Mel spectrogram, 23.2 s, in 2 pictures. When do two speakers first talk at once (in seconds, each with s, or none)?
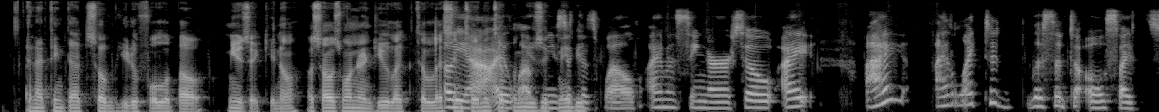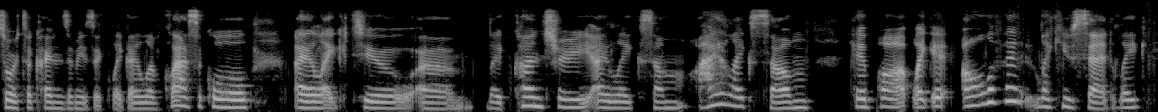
4.4 s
